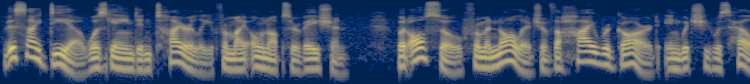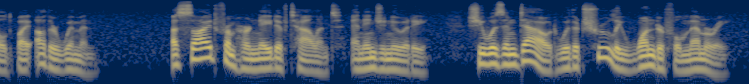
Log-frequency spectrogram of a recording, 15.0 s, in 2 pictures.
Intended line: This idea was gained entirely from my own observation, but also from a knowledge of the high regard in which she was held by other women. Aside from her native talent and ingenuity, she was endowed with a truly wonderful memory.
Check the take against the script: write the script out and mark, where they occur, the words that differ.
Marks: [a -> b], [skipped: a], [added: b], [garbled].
This idea was gained entirely from my own observation, but also from a knowledge of the high regard in which she was held by other women. Aside from her native talent and ingenuity, she was endowed with a truly wonderful memory.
